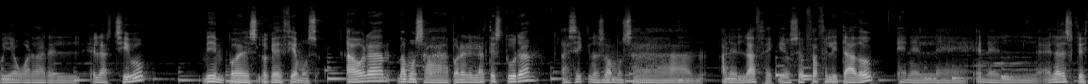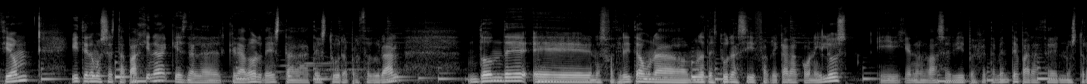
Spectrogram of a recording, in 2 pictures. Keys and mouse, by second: 1.7 click, 1.9 middle click, 8.0 click.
